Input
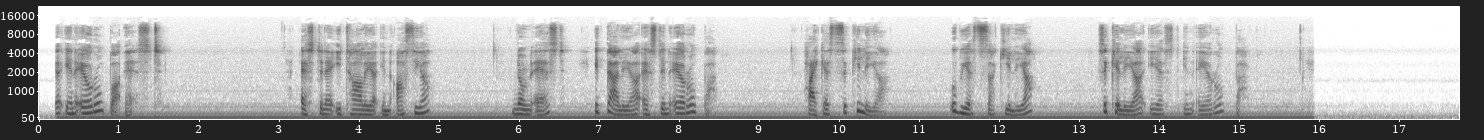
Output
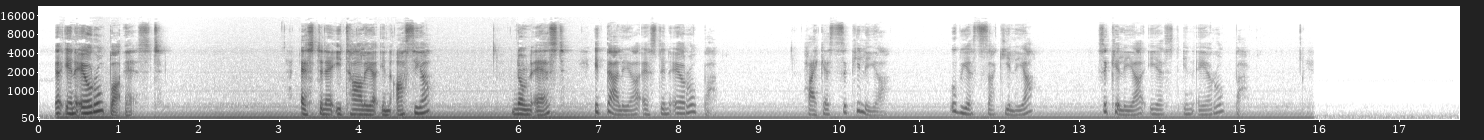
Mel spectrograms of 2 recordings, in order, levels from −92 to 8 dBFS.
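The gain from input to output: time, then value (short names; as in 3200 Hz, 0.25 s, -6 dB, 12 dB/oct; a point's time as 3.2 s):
0.86 s +1.5 dB
1.28 s -10 dB
2.42 s -2 dB
6.62 s -2 dB
7.43 s -13 dB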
